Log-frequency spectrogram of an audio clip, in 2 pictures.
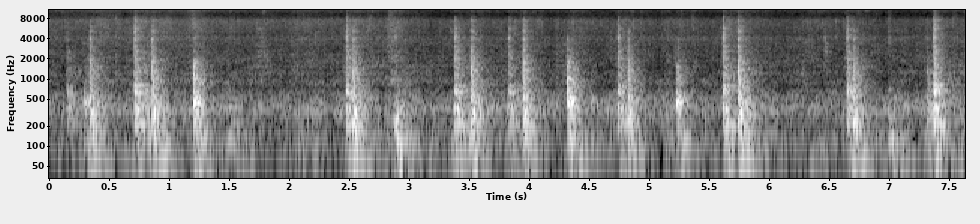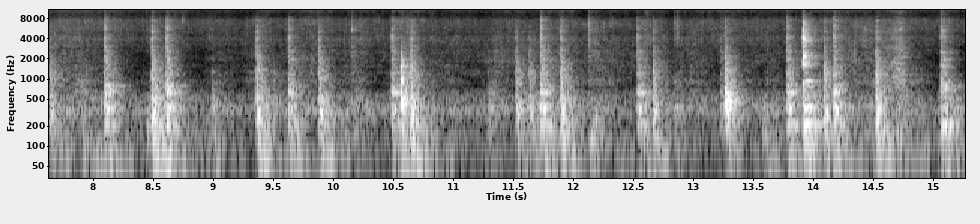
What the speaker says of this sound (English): I'm going to stir all of that first.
